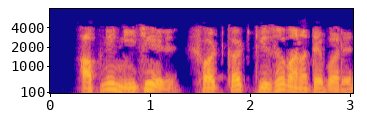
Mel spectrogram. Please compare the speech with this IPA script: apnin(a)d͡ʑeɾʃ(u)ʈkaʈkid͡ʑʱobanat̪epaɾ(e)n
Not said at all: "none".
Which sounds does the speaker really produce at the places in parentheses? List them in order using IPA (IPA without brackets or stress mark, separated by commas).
i, ɔ, e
